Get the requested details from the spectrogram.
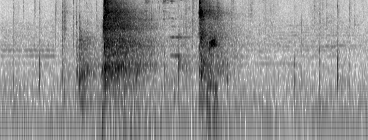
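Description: A heavy metal gate clanks.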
